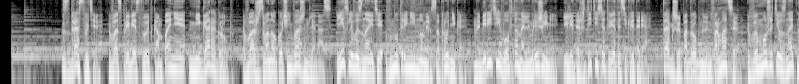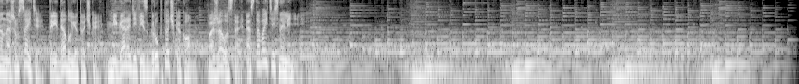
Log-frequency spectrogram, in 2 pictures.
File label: IVR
